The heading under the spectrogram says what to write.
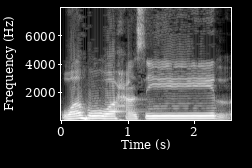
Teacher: سین یا مد ہے، 1 سیکنڈ آپ نے سین کو کھینچنا ہے اور را کو باریک پڑھیں گے. جب سٹاپ کریں گے را وقف کریں گے.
